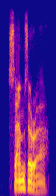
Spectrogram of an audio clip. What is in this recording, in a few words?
"samsara", British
